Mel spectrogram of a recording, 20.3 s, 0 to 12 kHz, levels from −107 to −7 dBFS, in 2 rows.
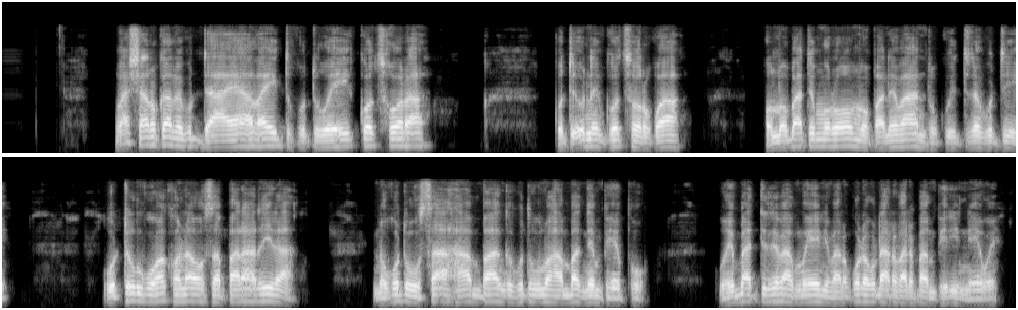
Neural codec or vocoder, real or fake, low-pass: codec, 16 kHz, 4.8 kbps, FACodec; fake; 7.2 kHz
